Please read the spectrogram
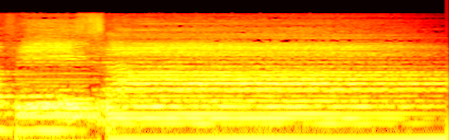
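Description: Choir music ending a hymn: from about a second in, the voices and accompaniment hold one long sustained chord over a steady low bass note.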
